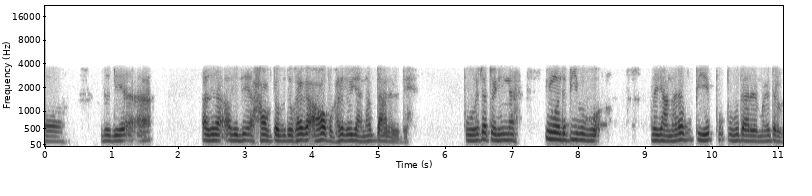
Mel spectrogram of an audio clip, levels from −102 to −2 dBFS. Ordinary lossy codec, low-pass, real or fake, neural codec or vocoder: Opus, 24 kbps; 3.6 kHz; real; none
